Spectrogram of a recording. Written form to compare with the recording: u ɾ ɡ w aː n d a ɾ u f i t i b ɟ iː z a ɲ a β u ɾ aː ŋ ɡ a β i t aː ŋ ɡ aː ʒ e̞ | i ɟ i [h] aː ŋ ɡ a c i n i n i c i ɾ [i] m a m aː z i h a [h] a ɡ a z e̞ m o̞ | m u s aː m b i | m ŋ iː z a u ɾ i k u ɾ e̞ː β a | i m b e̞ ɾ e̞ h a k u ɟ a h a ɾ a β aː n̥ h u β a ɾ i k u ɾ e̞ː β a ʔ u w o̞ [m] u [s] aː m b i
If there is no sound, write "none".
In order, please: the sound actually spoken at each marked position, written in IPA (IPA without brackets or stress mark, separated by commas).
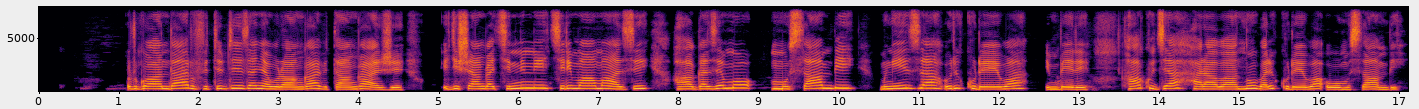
ʃ, i, h, m, s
